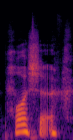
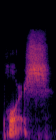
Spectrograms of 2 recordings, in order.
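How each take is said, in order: First: The final e is pronounced. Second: The final e is silent. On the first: The speaker calls it right. "You mean Porsche?" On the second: The speaker calls it wrong. "whenever someone says like"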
